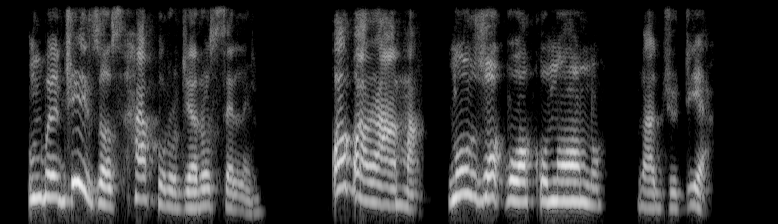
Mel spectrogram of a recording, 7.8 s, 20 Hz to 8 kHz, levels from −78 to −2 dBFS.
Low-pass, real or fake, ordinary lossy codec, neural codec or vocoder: 7.2 kHz; fake; none; codec, 24 kHz, 3 kbps, HILCodec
